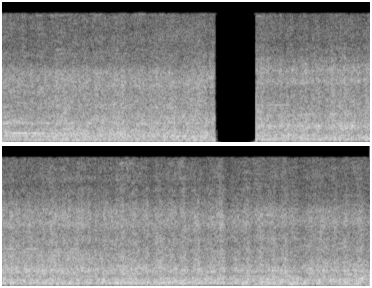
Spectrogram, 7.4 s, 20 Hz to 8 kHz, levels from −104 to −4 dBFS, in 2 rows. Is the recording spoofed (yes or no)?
no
